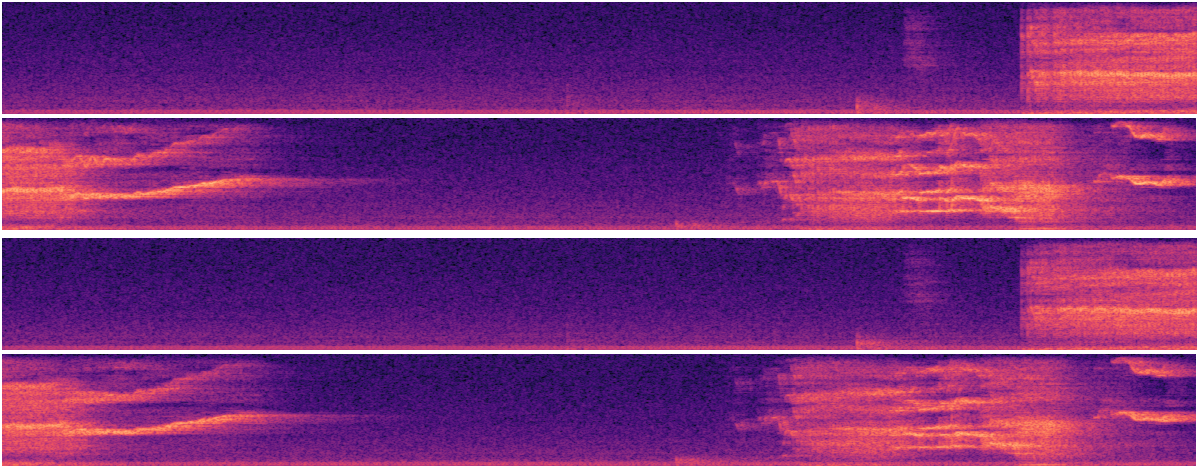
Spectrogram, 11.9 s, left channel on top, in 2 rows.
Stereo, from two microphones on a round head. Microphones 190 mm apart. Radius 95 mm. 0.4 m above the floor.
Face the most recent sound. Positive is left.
turn(degrees=20)  # may be behind; listen again after turning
